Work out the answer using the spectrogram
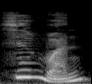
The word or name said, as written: xin1wen2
